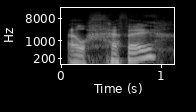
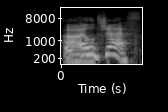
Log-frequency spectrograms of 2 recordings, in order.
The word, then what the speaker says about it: El Jefe: He called himself El Jefe. Mm-hmm. El Jeff, if you want to give it this anglicized pronunciation, which is more funny.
